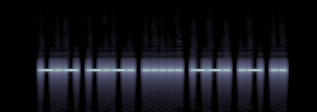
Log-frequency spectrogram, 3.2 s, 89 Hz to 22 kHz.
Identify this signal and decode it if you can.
Morse code, heard as a keyed tone, about 30 wpm, 700 Hz. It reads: KC5GAI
